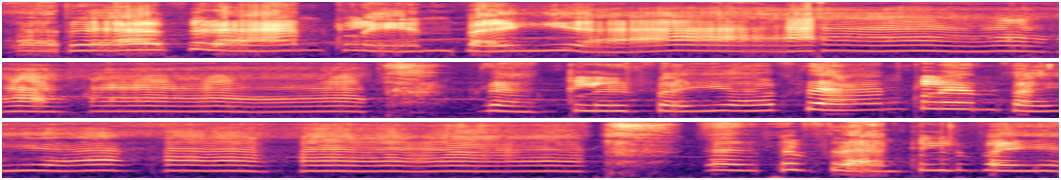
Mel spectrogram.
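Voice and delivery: mock wailing call for big brother; crying. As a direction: sob out the name, dragging the last vowel. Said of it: "इतना रो क्यों रहा है".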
